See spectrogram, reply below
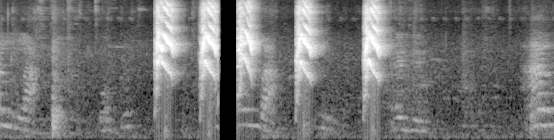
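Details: Baby Indian ringneck parakeet making its natural calls: five loud harsh rasping squawks in a row about half a second apart, with softer low sounds and murmurs before and after, indoors.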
